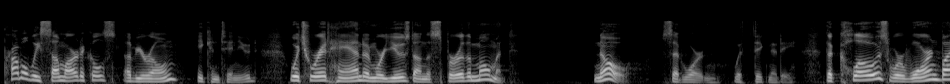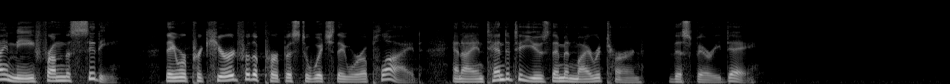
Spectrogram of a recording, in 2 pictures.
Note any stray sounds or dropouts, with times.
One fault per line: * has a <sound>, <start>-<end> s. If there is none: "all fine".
all fine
